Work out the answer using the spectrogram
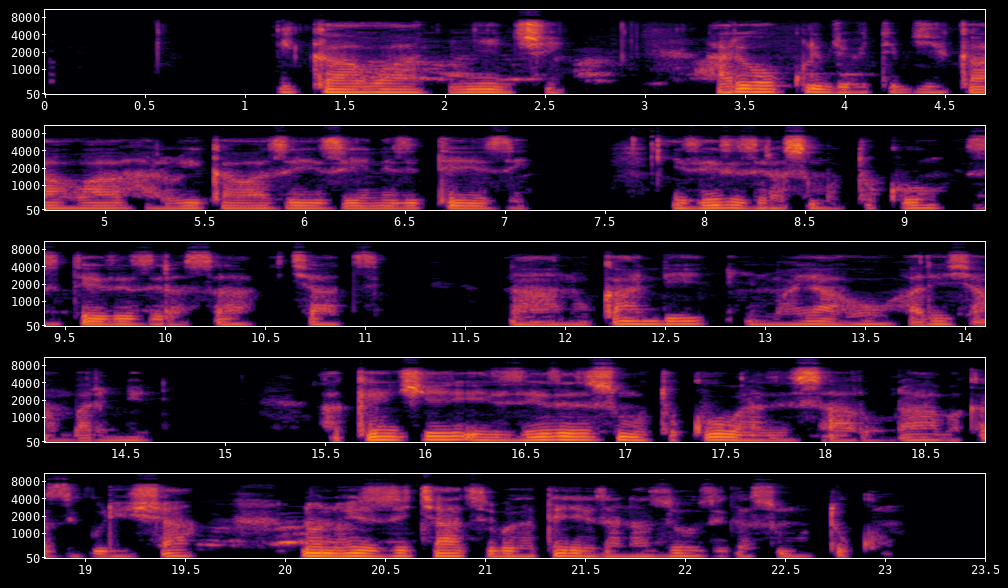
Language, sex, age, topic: Kinyarwanda, male, 18-24, agriculture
